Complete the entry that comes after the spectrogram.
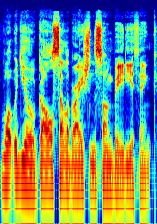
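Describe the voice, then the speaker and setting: Over a silent background, a very clean recording captures a man with an Australian accent at a medium pitch. He talks at a very fast pace with fairly even intonation. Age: 20s. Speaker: podcast host and radio announcer. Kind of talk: casual chat. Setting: studio.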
